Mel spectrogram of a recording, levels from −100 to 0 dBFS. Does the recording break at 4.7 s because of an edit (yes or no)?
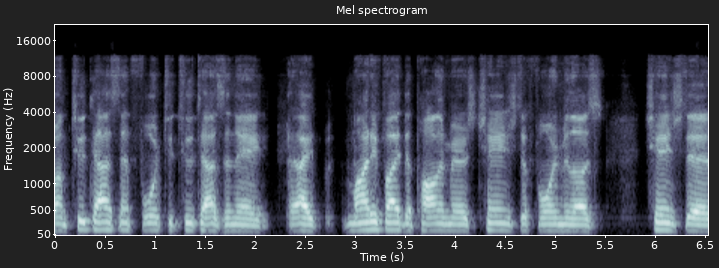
no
